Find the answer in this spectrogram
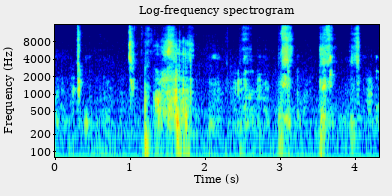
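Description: Close-miked mouth sounds of a man eating spicy meat and rice by hand: chewing and lip smacking. A handful of short wet clicks come through, with one longer, louder noisy smack about a second and a half in.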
